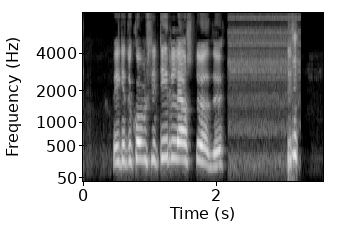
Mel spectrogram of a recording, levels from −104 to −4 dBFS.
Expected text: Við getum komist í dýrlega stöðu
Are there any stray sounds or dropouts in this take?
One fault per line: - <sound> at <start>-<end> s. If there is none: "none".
- laugh at 3.1-3.2 s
